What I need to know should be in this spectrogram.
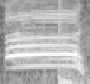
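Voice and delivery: sudden high yelp of shock; jolted by a scare, shout it; startled shout. Real, not acted. Gamer startled by a sudden attack, high shout. Jump scare during gameplay.

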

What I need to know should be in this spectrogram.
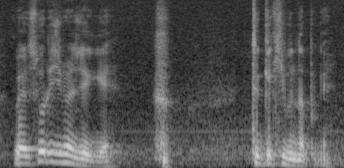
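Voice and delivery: low mock complaint; grumbling listener. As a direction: imitate an offended listener grumbling.

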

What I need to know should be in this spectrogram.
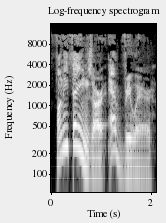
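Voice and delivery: ordinary delivery, nothing marked

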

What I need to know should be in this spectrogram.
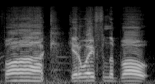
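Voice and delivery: loud, high alarmed yell; urgent shout. Real, not acted. Boat under fire.

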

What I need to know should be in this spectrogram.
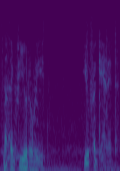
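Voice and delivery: soft, low warning; menacing whisper. Acted. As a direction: hush her with a threat. Uncle warns her off clipping.

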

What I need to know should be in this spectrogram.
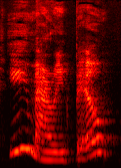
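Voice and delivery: high, loud, curious woman's voice; Betty asks Bill at the kitchen table, high and nosy; Burglar Betty. Acted. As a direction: pipe up nosily as Betty. Betty's voice in the story.

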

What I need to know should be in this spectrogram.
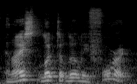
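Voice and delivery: usual speaking voice

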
